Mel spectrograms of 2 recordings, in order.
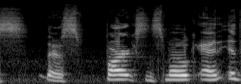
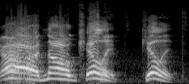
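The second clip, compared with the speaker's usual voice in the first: loud frantic cry, a touch higher; panicked yell; 3 semitones higher, 8 dB louder than usual. Retold or imitated. Stan bitten by old Goldie, yelling in panic. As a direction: yell as if the machine is biting your hand.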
